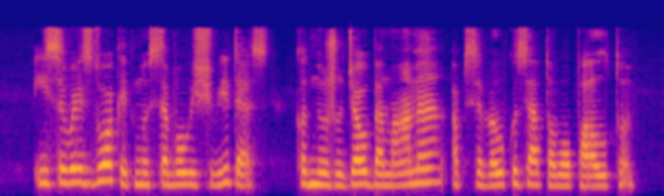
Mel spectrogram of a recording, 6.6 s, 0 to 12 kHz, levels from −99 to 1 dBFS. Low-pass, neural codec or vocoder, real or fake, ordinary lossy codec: 7.2 kHz; codec, 16 kHz, 0.8 kbps, ZipCodec; fake; AAC, 32 kbps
